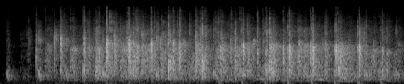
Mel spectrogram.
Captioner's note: applause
